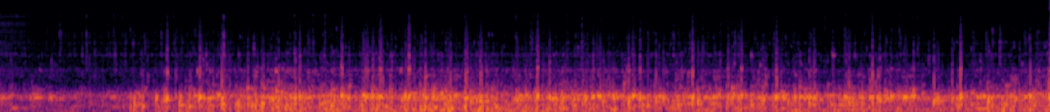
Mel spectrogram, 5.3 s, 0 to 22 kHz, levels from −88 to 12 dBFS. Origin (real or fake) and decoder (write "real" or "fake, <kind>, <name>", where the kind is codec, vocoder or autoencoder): real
